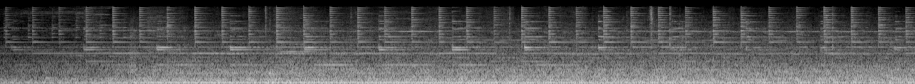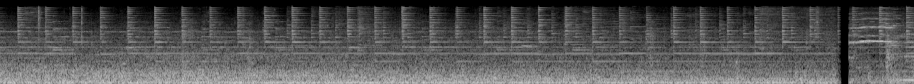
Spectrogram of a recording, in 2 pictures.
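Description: Freight train passing close by a grade crossing: diesel locomotives rumbling past with a steady low engine drone, then rail cars rolling by, while the crossing bell rings on in an even rapid rhythm. The sound drops out for an instant near the end.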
